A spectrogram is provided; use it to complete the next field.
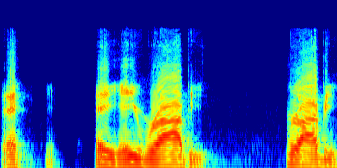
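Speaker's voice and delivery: cartoonish father voice. Show your co-host the impression you both like doing on the show: Peter Griffin impression. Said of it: "do love a good Peter Griffin impression".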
